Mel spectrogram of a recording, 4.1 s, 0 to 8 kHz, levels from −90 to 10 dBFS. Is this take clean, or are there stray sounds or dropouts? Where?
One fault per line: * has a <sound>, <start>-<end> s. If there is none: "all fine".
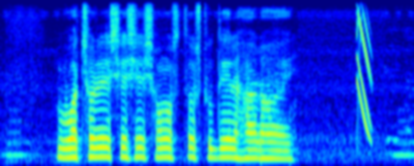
* has a dropout, 2.0-2.0 s
* has a chirp, 3.6-3.7 s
